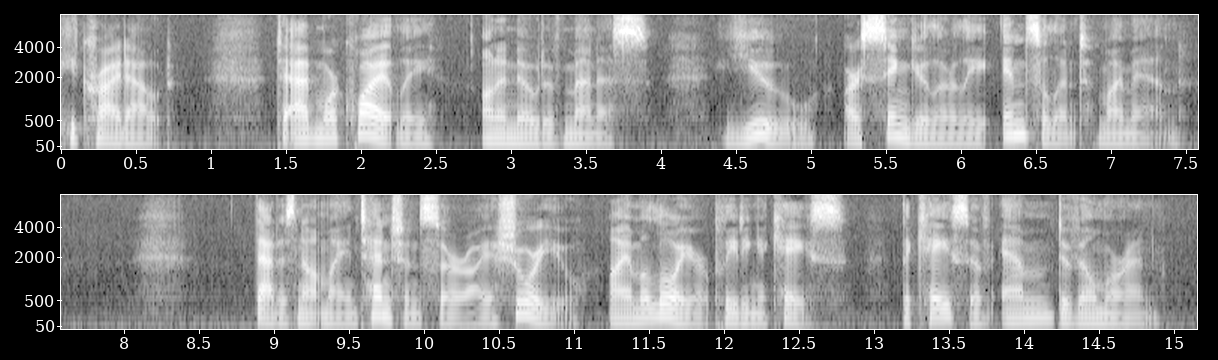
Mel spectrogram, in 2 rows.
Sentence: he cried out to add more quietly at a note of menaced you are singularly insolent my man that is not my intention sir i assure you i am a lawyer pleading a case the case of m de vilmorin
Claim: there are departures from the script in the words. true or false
true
